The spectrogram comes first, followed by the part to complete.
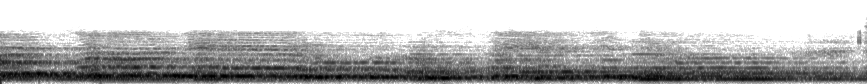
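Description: A choir singing slow, sustained chords as background music, the pitch changing every second or two.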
